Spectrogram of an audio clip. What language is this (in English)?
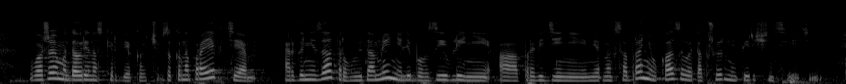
Kazakh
